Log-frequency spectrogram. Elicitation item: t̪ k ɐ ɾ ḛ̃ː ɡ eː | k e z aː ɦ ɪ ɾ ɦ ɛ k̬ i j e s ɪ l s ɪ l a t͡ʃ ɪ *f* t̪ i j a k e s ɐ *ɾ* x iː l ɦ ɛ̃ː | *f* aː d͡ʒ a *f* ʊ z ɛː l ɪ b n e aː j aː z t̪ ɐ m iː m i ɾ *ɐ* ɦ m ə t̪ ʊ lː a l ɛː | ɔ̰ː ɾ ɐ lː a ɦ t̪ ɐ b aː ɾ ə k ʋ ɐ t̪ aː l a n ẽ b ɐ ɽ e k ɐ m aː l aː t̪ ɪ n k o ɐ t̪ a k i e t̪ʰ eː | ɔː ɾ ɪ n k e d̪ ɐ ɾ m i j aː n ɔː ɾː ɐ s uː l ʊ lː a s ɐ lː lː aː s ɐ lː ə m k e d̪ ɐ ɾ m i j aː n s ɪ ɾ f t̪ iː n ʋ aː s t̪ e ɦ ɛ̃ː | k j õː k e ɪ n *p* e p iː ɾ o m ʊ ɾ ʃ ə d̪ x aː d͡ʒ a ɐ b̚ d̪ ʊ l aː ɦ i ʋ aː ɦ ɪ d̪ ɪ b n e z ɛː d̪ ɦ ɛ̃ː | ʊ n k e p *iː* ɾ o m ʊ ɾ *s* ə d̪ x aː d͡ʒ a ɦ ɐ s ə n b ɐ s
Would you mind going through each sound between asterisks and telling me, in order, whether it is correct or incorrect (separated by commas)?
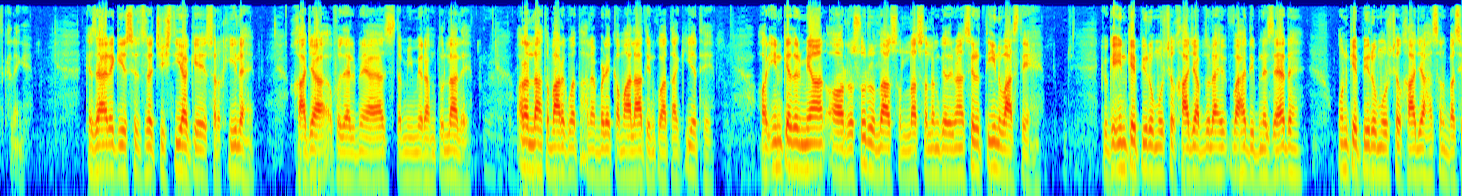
incorrect, correct, incorrect, correct, correct, incorrect, correct, incorrect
